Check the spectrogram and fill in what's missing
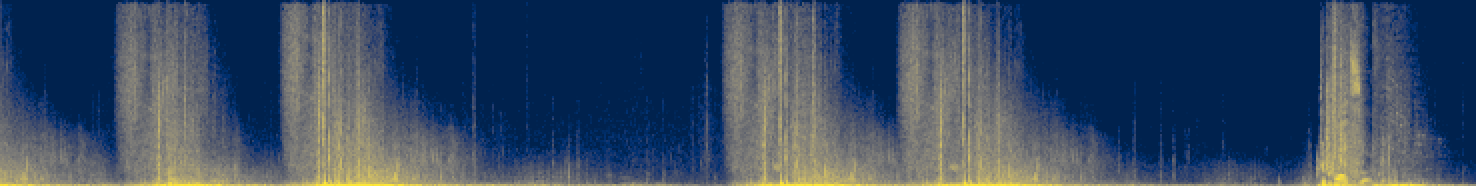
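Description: Confringo fire spell explosions in Hogwarts Legacy, a series of booming blasts, roughly five or six, arriving in clusters with rumbling decays between them, loud and close.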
